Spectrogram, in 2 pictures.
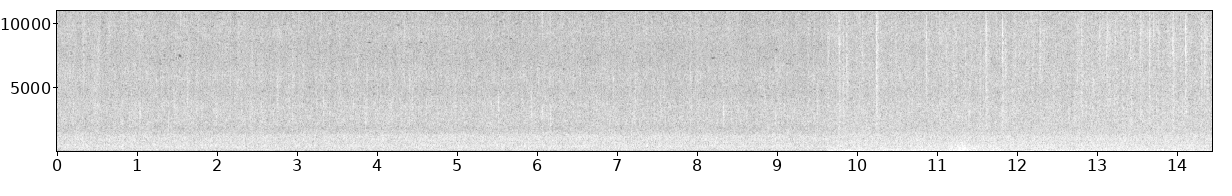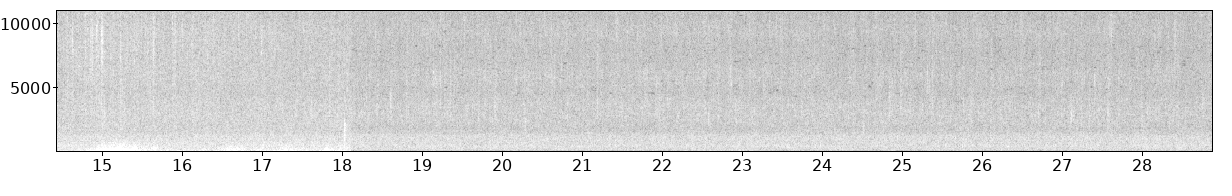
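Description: Steady heavy rain hissing throughout. About ten seconds in, a low rumble of thunder builds, peaks in a loud clap around the middle, and stops abruptly about eight seconds after it began, leaving only the rain.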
